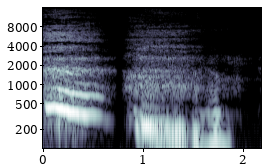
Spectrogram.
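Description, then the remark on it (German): A person takes one loud, deep breath in and then lets it out in a long, slightly voiced sigh, with no talking. “So richtig ja. ein und aus.”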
